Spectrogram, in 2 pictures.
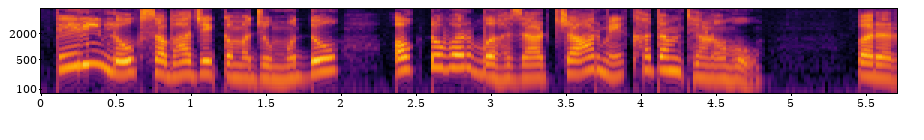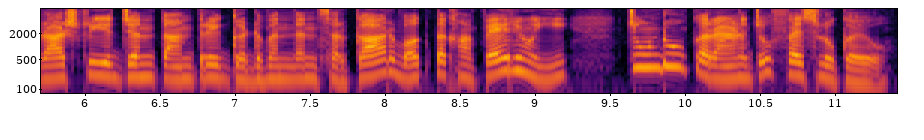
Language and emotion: Sindhi, neutral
